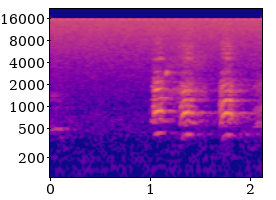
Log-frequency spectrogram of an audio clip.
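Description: A dog barks a few times close by.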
